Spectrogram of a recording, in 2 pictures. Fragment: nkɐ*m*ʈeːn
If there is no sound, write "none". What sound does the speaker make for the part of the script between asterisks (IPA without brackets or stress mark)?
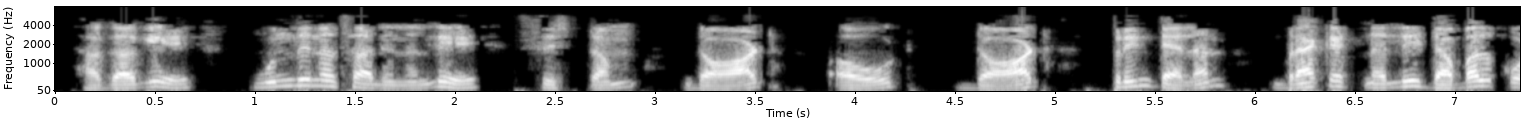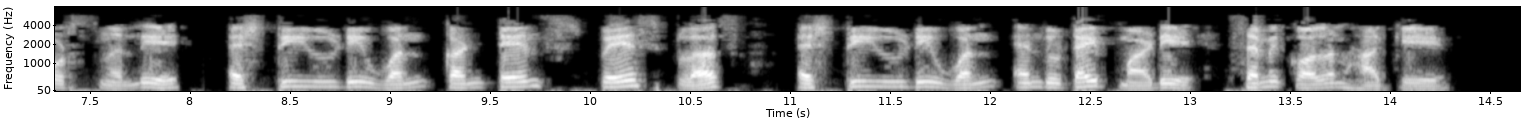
ɳ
